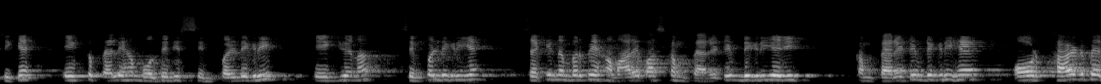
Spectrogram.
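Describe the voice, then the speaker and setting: A man teaching English grammar in a classroom lecture, explaining step by step and reading example sentences slowly. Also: sits high. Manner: explains step by step, often adds "ठीक है" and "जी". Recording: tinny phone-like sound with long reverb.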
